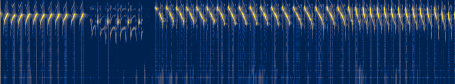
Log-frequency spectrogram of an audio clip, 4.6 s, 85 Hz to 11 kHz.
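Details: Mighty canary song to prepare females for mating: a steady trill, a short lower buzzy phrase, then long rapid rolling trills at about 200 notes per minute.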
